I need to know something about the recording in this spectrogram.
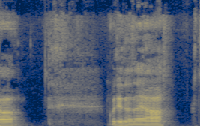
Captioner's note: takes a deep breath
